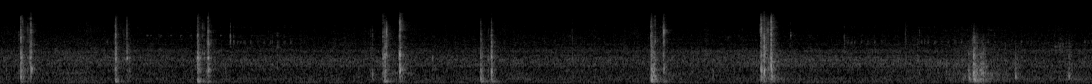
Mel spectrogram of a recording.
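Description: Single keys pressed one at a time on a ThinkPad laptop keyboard, each a sharp click, with uneven gaps of about a second: the hard-drive password being typed in at the boot-time password prompt.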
